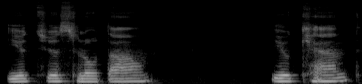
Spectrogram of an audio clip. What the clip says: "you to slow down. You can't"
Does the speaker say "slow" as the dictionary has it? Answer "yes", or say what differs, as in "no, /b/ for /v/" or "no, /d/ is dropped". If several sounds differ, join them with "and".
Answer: yes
